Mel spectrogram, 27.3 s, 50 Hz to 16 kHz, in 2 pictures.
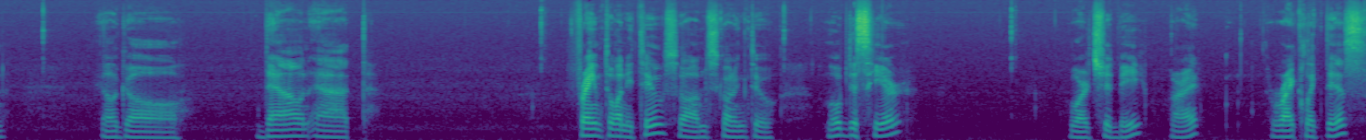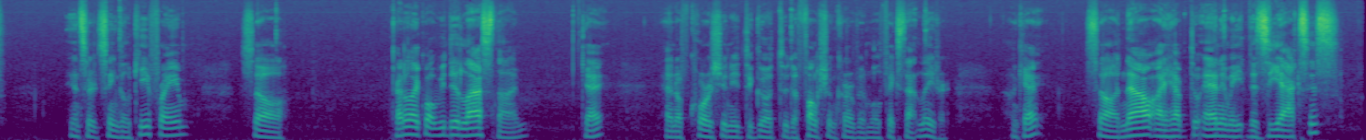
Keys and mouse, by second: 0.5-5.6 drag, 7.9-10.2 drag, 13.5-14.9 right drag, 16.5-21.7 drag, 23.0-26.1 drag.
